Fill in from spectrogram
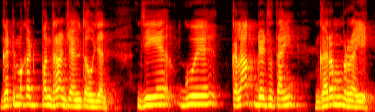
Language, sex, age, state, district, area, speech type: Sindhi, male, 60+, Madhya Pradesh, Indore, urban, spontaneous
